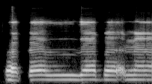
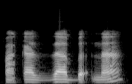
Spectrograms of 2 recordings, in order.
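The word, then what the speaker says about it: فكذبنا: Qalu bala qad ja'ana nadhirun fakadzabna wa qulna. Fakadzabna. Sebentar, Ummu. Ba qalqalah, maka bukan fakadzabna, akan tetapi cukup dipantulkan.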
